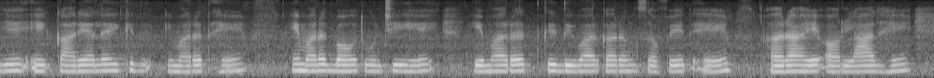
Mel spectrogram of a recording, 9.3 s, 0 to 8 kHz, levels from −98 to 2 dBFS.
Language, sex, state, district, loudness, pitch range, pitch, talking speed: Hindi, female, Bihar, Gopalganj, -22 LUFS, 185-195 Hz, 190 Hz, 140 wpm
